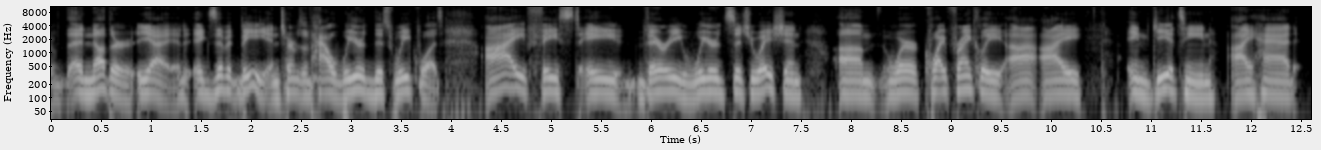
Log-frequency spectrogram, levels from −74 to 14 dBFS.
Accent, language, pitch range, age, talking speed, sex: American, English, 115-150 Hz, 20-39, 135 wpm, male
